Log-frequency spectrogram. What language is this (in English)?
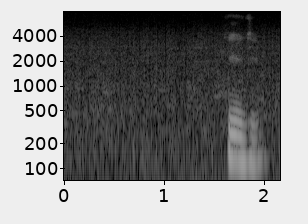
Punjabi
